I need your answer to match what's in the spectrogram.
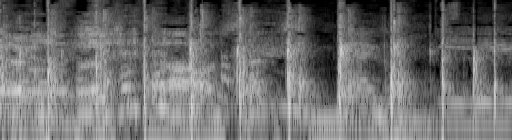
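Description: A short burst of studio applause for a studio guest, a first class honours graduate: sharp, loud hand claps in a quick, uneven rhythm, a dozen or so distinct strikes, with murmuring voices running underneath.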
